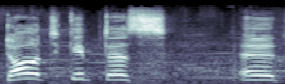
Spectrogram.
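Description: A man puts on a fussy tavern keeper for an improvised adventure play. His voice sits high, polite yet quick to take offence, with music underneath. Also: fairly even intonation, fairly bright tone, full character voice. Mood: obliging.

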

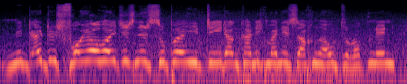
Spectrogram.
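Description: Man acting a high-voiced, whiny pirate. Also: steady tone, normal speed. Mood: complaining. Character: grumbling, soft pirate Kalle, fussy about catching colds. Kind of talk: improvised audio adventure play. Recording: noisy background ambience.

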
